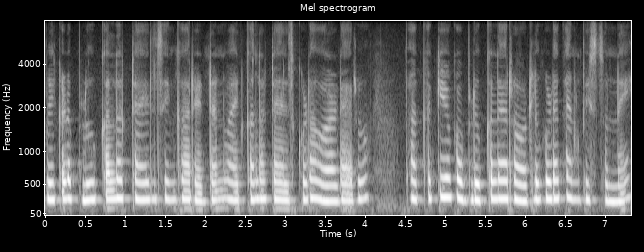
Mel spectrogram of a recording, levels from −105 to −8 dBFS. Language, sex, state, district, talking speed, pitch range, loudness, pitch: Telugu, female, Andhra Pradesh, Sri Satya Sai, 165 wpm, 260-275 Hz, -15 LUFS, 270 Hz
